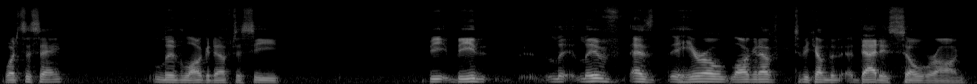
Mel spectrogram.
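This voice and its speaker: Low-voiced man doing casual game commentary. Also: a little slow, long pauses, a bit bright. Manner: irreverent, reacts aloud, swearing. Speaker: gaming streamer. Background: game music.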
